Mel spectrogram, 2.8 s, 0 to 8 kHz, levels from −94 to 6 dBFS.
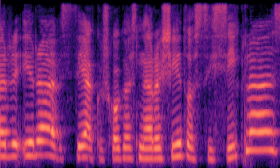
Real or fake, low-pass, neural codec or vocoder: real; 7.2 kHz; none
